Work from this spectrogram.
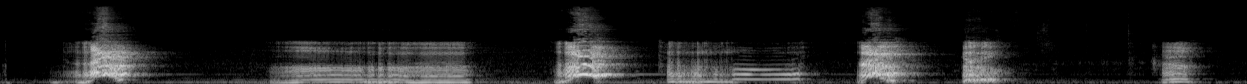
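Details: Young Rhodesian Ridgeback demanding attention: loud sharp barks every few seconds, alternating with drawn-out groaning, whining growls and moaning vocal sounds, indoors with no other clear sounds.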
